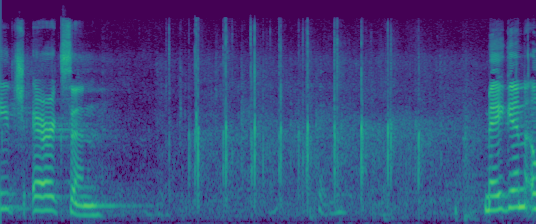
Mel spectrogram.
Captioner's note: audience applauding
